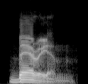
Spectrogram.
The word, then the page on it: barium: British English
